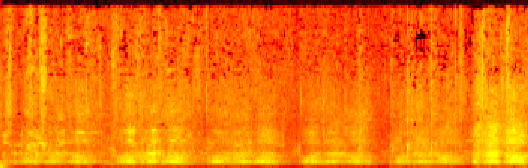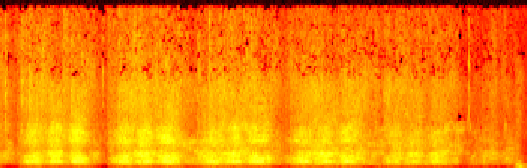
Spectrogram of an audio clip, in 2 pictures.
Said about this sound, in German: Vorstand rausrufe, Baumann rausrufe.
